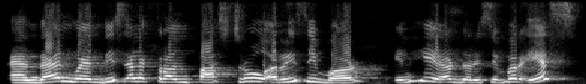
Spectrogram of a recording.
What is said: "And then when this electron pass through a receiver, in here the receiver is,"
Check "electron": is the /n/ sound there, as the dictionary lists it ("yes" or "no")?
yes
